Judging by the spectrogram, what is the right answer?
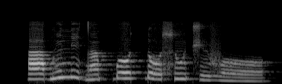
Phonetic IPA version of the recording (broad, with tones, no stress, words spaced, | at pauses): a˧bĩ˦ni˨ dã˧pɓoː˦tɗo˧ sũ˦t͡ʃɨ˧ voː˨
